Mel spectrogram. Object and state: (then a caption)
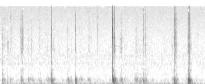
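Putty-filled metal microphone grille. A wooden toothpick pokes and scratches near the top of a Blue Yeti microphone's metal mesh grille, which is packed with blue putty, to clean the putty out. About six dull, low, close-up knocks stand out over soft scraping and faint scratchy ticks, each thud dying away almost at once.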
